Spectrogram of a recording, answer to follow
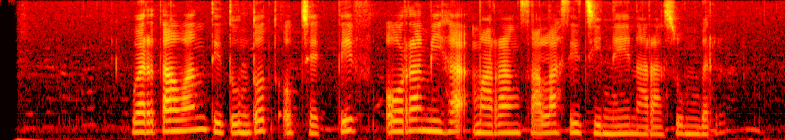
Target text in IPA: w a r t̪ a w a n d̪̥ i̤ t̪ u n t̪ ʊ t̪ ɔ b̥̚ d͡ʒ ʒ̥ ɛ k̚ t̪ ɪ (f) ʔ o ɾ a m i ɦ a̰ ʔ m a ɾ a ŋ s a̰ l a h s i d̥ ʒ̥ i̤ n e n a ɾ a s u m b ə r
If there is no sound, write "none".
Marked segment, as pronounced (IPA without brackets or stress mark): f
